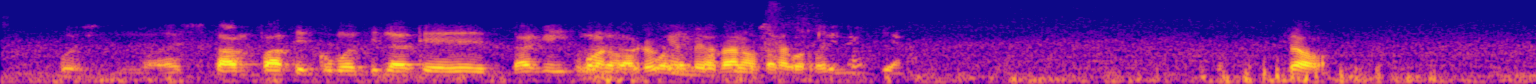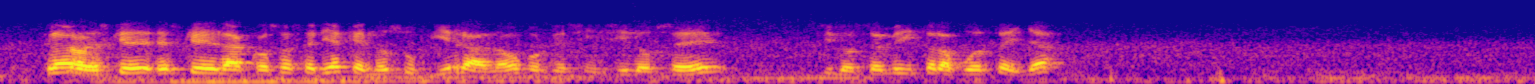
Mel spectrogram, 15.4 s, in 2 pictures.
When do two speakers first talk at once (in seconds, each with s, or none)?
2.9 s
